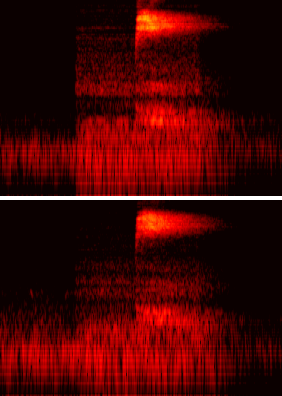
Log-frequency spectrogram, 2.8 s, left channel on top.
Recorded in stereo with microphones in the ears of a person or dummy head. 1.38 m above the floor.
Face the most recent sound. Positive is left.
turn(degrees=30)  # may be behind; listen again after turning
